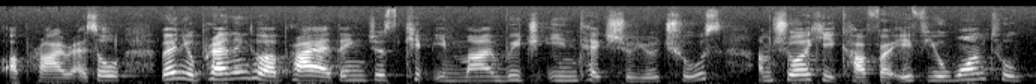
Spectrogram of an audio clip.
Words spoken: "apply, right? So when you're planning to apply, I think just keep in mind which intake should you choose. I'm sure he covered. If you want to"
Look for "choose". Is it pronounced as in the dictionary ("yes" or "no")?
no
